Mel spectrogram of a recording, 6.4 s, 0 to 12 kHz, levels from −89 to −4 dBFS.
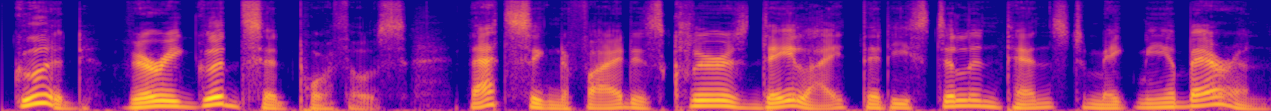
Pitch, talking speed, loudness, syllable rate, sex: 125 Hz, 190 wpm, -20 LUFS, 4.6 syllables/s, male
